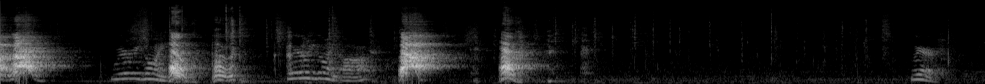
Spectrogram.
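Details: Red miniature poodle Teddy Bungoo asking for a treat; short, loud barks mixed with higher whining, yelping notes, with a person speaking among them and a lone yelp near the end.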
